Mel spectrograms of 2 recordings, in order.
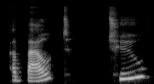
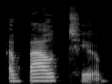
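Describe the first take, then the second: First: Both T sounds are pronounced separately. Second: The two T sounds blend into one. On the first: The speaker calls it wrong. "instead of having two T's" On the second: The speaker calls it right. "you're going to blend it"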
